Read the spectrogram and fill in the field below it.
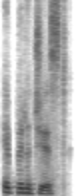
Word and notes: epilogist: Indian

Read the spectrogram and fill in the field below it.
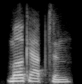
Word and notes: mercaptan: Indian

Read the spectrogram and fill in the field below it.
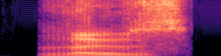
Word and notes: those: British English

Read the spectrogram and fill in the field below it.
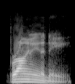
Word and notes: bryony: American English

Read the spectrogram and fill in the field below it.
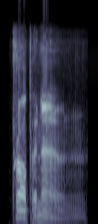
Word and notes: propanone: British English

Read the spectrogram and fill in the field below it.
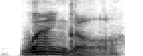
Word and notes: wangle: British English

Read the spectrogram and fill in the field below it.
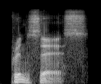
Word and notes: princess: British English

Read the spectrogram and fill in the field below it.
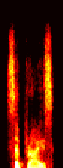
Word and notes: surprise: Indian

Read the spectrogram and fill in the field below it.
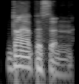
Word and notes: diapason: British English

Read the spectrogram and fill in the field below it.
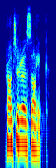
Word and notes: Proterozoic: Indian

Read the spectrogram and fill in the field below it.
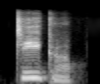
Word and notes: teacup: Indian

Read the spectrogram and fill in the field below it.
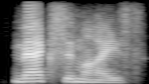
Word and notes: maximize: Indian

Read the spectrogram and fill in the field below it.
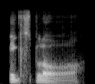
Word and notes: explore: British English

